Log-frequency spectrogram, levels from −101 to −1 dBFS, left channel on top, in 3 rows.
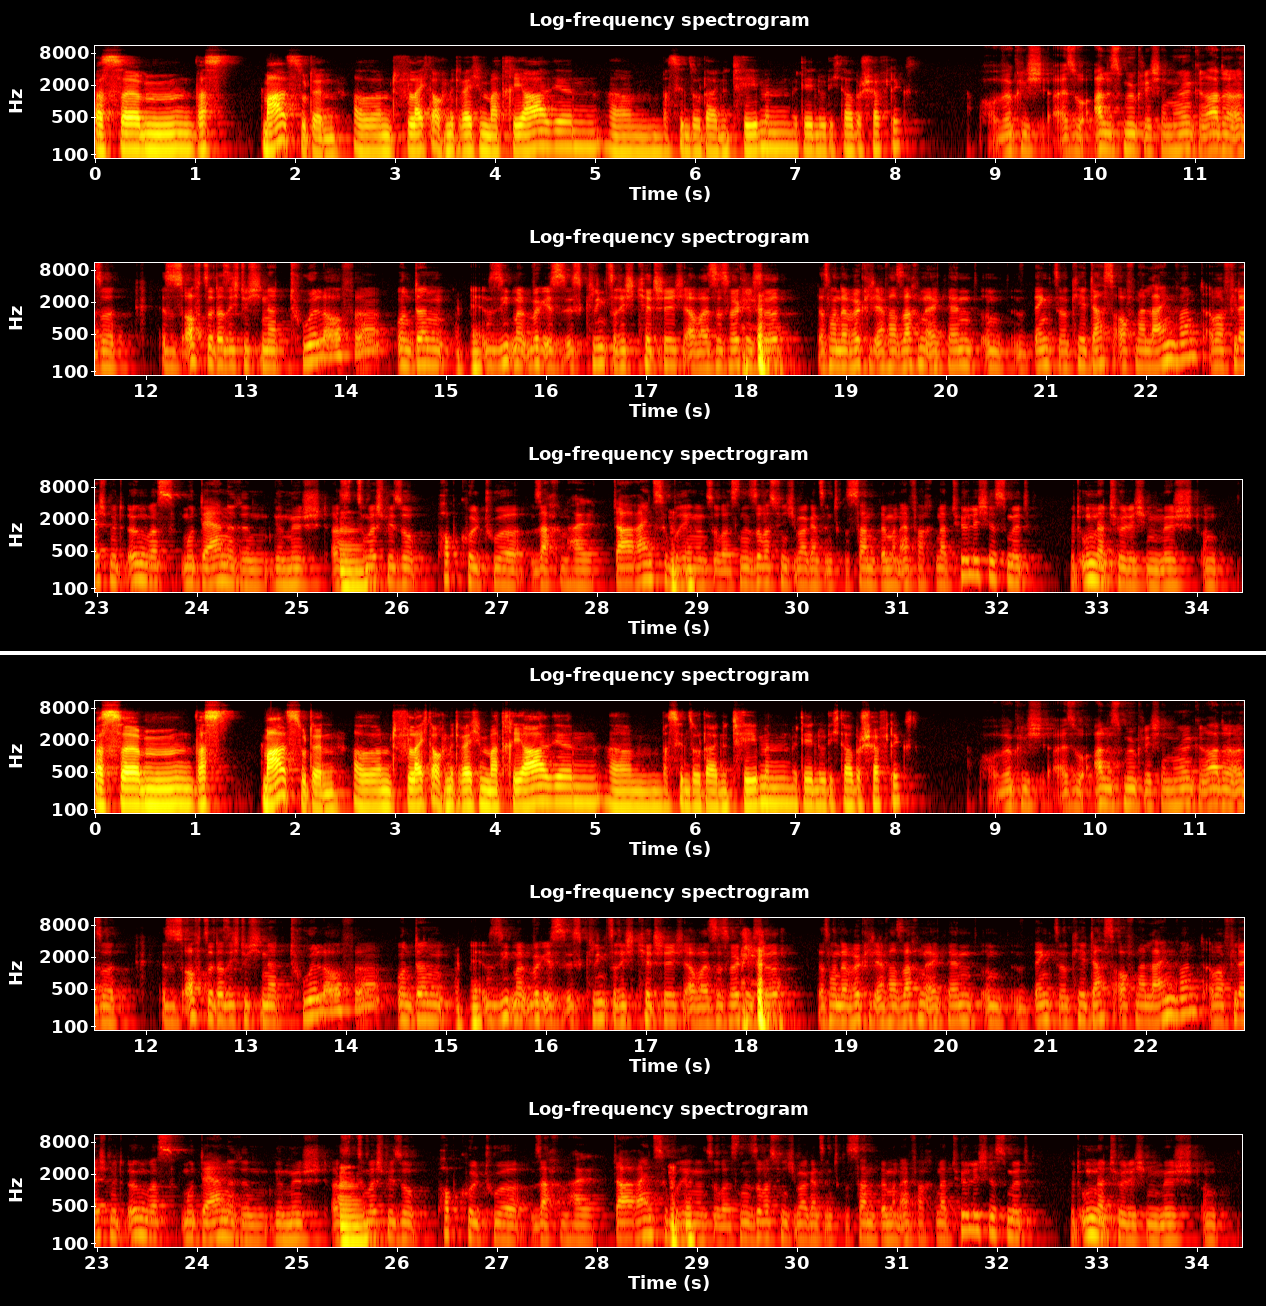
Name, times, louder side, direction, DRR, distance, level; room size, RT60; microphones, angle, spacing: voice 1, 0.0-1.3 1.7-8.1 15.3-15.4 25.4-25.7 28.9-29.0, right 4 dB, 80° right, 0.7 m, -30 dB
voice 2, 8.9-11.7 12.2-18.3 18.7-32.3 32.7-34.4, left 2 dB, 35° left, 1.7 m, -42 dB
27.0 x 16.0 x 3.2 m
head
